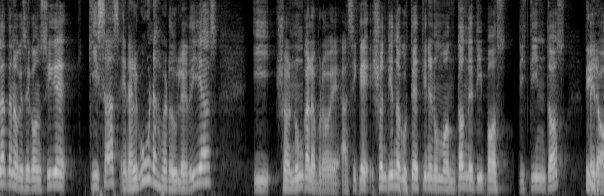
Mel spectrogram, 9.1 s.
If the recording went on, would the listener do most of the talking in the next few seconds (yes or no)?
no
